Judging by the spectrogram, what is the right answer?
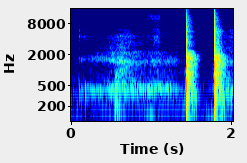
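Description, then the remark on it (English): Two sharp, loud hand claps ring out, a brief gap between them, after a faint low hum; a short burst rather than full applause. “Why does that deserve a round of applause?”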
